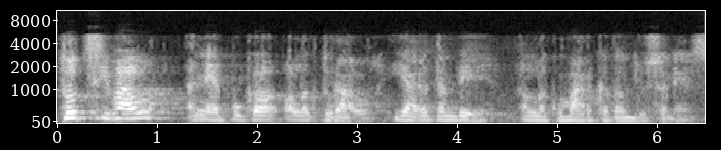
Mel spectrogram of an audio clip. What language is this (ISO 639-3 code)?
cat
